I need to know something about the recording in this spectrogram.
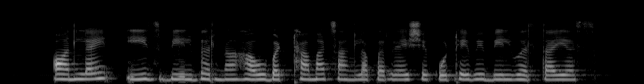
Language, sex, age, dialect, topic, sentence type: Marathi, female, 25-30, Northern Konkan, banking, statement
